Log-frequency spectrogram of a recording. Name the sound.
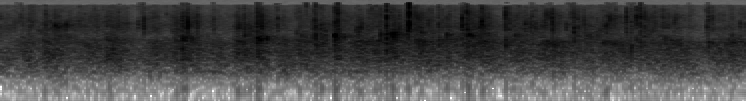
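audience clapping hands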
